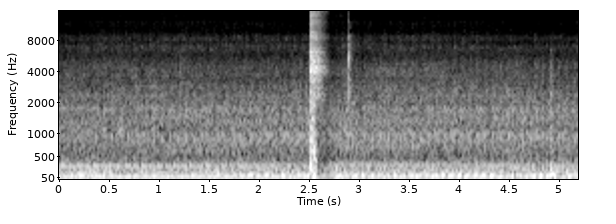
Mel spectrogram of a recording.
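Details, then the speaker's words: 1988 Ford F-800 crane truck, 7.8L diesel, 5-speed manual, 14,329 mi, warm after running over an hour: steady low diesel idle, then a sharp air hiss and clunk as the PTO engages; idle holds. "but I can hear that every single handle does something so the PTO is engaged and the crane is alive again"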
